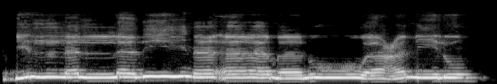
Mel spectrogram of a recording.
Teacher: Jadi waw pertama sukun, kita panjangkan dulu 2 harakat, nu amanu 2 harakat, lalu kita sambung dengan waw yang berharakat fathah. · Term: waw sukun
